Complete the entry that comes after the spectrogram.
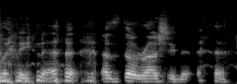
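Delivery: breaking into laughter mid-line; laughing. Real, not acted. Reviewer cracking up at own rushed impression, laughing. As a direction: laugh through the words, voice lifting.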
